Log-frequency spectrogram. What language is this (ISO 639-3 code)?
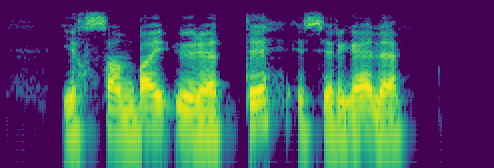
bak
